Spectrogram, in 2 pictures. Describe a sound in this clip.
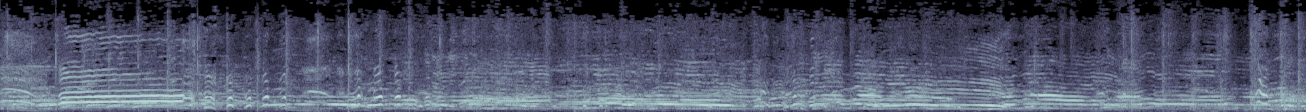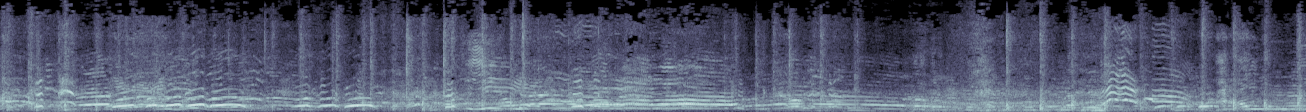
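A group of men sing loudly together close by.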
